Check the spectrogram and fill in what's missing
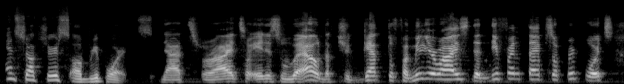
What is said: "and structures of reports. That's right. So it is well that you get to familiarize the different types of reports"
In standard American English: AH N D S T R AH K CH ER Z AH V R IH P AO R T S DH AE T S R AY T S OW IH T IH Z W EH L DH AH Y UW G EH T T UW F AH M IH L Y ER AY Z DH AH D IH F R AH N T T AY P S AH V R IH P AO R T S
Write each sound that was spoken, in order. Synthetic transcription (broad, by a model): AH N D S T R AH K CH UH S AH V R IH P AO R T S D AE T S R AY T S OW IH T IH S W EH L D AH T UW G EH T T UW F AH M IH L Y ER AY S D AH D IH F R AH N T T AY P S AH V R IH P AO R T S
